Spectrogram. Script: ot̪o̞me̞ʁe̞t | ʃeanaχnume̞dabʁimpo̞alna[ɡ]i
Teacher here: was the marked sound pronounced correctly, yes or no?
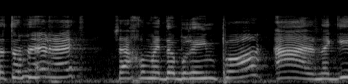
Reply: yes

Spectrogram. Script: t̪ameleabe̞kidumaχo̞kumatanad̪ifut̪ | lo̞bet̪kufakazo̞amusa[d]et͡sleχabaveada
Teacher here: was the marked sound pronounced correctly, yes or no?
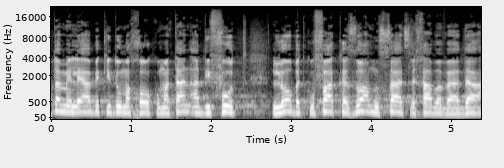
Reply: no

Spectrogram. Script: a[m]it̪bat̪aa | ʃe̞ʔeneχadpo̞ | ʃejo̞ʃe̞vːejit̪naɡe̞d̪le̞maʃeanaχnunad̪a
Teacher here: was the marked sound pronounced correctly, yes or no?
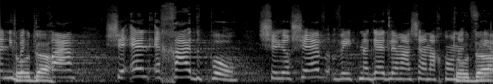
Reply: no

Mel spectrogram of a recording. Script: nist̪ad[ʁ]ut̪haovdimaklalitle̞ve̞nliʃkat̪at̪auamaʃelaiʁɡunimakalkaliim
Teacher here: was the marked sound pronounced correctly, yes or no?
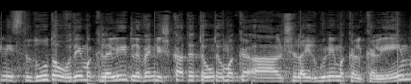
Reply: yes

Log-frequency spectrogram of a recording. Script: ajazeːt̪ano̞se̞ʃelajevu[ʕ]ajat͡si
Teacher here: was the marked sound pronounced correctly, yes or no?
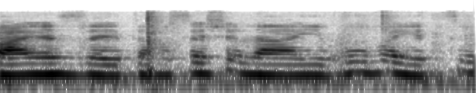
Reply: no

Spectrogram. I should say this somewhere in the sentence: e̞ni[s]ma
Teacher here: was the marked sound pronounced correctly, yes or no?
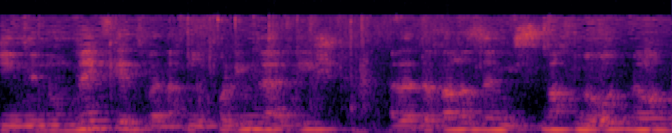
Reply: yes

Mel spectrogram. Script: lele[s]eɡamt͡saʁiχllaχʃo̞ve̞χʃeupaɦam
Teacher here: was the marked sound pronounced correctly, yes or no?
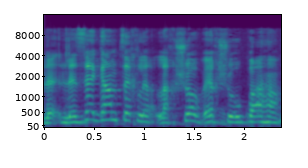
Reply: no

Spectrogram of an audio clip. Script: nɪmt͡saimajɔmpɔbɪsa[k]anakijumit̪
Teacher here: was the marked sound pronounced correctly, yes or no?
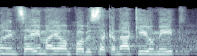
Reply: yes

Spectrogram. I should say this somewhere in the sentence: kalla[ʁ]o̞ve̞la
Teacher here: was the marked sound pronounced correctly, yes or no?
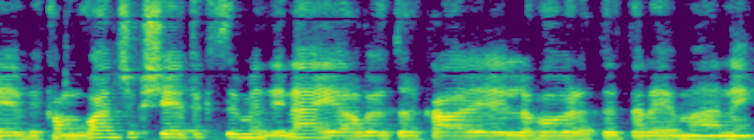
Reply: no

